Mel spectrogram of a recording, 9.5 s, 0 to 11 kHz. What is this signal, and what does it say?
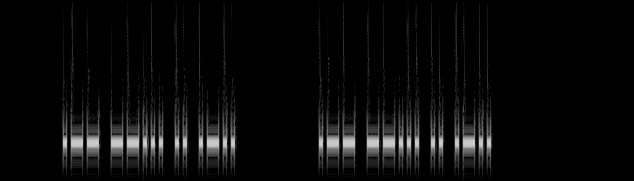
Morse code, heard as a keyed tone, about 20 wpm, 700 Hz. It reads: W7IL W7IL
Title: USA Call Signs - 4 Characters - Repeated 2x - 20wpm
